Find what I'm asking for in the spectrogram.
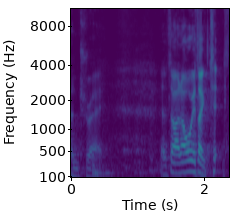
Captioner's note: laughter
